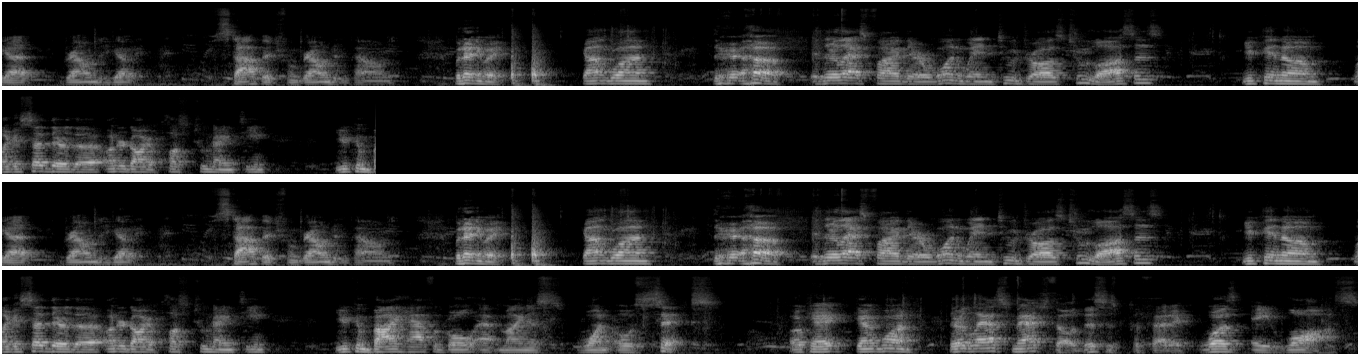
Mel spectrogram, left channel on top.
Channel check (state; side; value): drops out; left; at 17.3 s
